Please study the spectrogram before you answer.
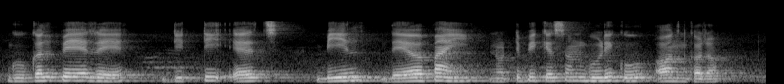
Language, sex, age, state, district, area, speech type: Odia, male, 18-30, Odisha, Khordha, rural, read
